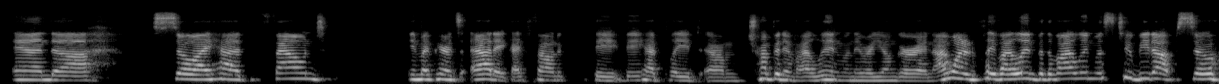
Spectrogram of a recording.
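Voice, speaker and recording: A woman with an Upper Midwest accent, fairly high in pitch, with ordinary pitch variation and a moderate pace. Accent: Upper Midwest American. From US Midwest, Minnesota and Milwaukee, Wisconsin. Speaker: musician and composer. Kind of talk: interview, personal life story. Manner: halting, many fillers and repeats.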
